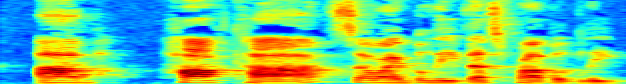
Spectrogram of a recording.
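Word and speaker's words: Avoca: avaca company and I found that it is pronounced abaka so I believe that's probably gelic and you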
